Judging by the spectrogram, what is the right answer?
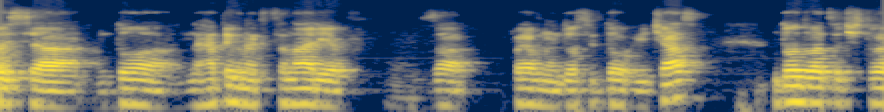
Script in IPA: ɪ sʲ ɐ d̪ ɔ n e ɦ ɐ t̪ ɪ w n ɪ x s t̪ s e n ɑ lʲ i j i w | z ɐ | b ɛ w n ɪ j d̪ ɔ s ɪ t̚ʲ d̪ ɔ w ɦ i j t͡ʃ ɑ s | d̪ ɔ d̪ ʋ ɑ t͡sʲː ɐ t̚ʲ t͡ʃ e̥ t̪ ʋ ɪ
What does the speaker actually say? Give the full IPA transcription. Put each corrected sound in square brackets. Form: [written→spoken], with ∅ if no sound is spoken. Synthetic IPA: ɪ sʲ ɐ d̪ ɔ n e ɦ ɐ t̪ ɪ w n ɪ x s t̪ s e n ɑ [lʲ→ɾʲ] i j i w | z ɐ | [b→p] ɛ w n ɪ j d̪ ɔ s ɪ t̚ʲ d̪ ɔ w ɦ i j t͡ʃ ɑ s | d̪ ɔ d̪ ʋ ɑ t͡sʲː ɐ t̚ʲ t͡ʃ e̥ t̪ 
